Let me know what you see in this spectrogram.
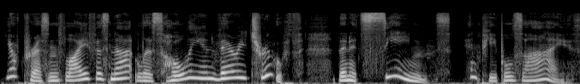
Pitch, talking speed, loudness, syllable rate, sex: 230 Hz, 165 wpm, -18 LUFS, 4.1 syllables/s, female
